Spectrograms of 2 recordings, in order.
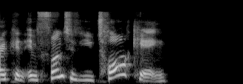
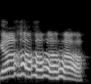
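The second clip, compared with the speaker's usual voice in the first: higher-pitched mock "ah ha ha"; imitated laugh; 7 semitones higher, 3 dB louder than usual. Fan retelling Jared's reaction, imitated laugh. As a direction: laugh it out as spoken syllables.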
